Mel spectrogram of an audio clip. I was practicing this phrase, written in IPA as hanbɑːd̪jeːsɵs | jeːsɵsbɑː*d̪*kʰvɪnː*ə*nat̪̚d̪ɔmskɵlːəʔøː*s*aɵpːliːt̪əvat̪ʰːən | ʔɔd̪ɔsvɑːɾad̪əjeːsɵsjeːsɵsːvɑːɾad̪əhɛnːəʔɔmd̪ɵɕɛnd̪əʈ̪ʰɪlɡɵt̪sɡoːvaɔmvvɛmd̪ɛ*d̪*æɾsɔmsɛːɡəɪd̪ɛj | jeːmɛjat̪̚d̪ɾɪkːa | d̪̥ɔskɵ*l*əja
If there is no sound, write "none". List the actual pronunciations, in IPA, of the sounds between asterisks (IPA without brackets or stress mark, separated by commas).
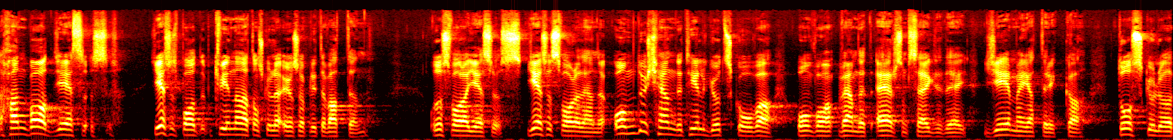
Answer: d̪, a, s, t̪, lː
